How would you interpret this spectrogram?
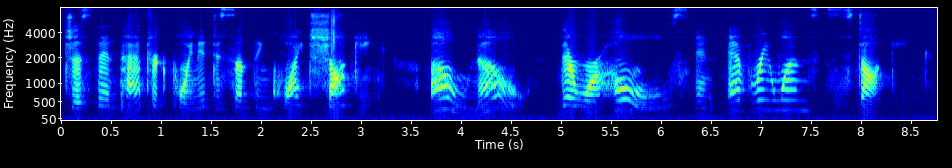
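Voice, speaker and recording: A woman reading a rhyming children's story aloud in an expressive, deliberate way, as a storyteller talking to young listeners. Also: mid-range voice, slightly rough, muffled recording. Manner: animated, deliberate, with small asides to young listeners.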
